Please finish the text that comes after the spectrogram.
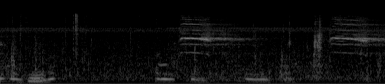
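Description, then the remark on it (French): Two drawn-out, harsh bird calls ring out clearly from a blue jay, spaced a second or so apart, while soft, muffled voices murmur low in the background. “Le oiseau qu'on entend, c'est un jet bleu. The bird, it's a blue jay.”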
